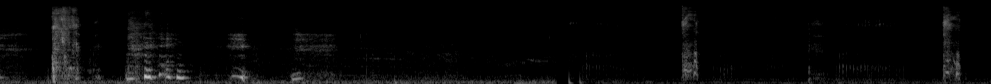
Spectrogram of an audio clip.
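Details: Little kitten sneezing: a run of small, sharp sneezes, about five bursts close together, then a few more spaced out in a quiet room.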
